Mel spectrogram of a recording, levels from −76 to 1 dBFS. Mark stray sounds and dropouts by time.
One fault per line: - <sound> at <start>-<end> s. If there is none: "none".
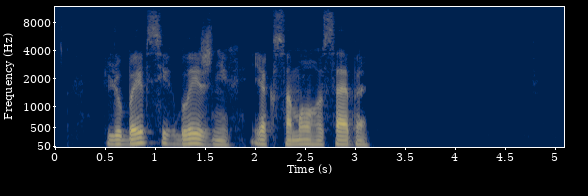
none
